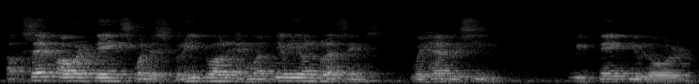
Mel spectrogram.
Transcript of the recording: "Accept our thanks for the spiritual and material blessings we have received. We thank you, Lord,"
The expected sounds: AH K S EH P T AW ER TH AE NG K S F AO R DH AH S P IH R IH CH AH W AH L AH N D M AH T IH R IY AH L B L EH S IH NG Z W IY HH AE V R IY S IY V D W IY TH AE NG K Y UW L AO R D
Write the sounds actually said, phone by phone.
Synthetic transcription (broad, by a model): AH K S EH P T AW ER T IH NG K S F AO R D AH S P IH R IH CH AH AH L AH N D M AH T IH R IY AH L B L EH S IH NG S W IY HH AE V R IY S IY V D W IY T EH NG K Y UW L AO R D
